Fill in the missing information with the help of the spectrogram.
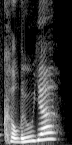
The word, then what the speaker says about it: Kaluuya: And I literally was like, I know how to say this name. It's Daniel Kaluuya.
